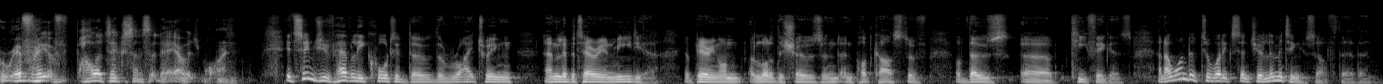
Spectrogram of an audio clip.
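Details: Adult male; typical voice.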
